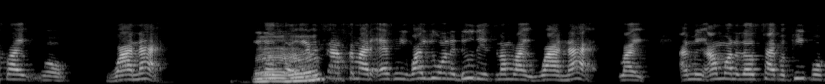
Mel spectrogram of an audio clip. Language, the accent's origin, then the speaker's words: English; Atlanta, Georgia, United States; I'm from Atlanta.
